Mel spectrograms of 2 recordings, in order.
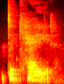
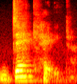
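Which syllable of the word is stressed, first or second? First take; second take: second; first. First: The stress is on the second syllable. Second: The stress is on the first syllable. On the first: "pronounce the word decade as iambic" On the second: "the word decade is trochaic rather than iambic"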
